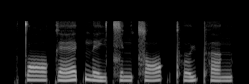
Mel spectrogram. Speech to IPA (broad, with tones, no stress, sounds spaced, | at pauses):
t̪ ɔː˧ k ɛː˨˥ k̚ n̪ e˨˩ j t͡s ɪ˨ ŋ t͡s ɔː˨˥ k̚ pʰ ɵ˨˥ ɥ pʰ ɐ˨ ŋ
